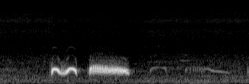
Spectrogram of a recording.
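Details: Spotted dove decoy cooing to lure wild doves: one wavering coo followed by a long smooth coo, then fainter soft echoing notes trailing off.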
